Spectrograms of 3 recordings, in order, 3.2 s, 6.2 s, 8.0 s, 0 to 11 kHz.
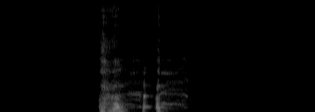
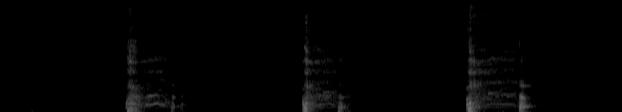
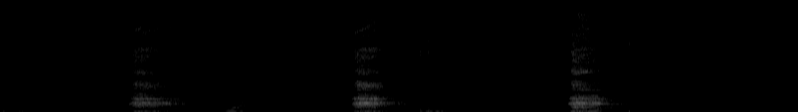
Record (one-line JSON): {"cough_length": "3.2 s", "cough_amplitude": 2125, "cough_signal_mean_std_ratio": 0.32, "three_cough_length": "6.2 s", "three_cough_amplitude": 2690, "three_cough_signal_mean_std_ratio": 0.31, "exhalation_length": "8.0 s", "exhalation_amplitude": 553, "exhalation_signal_mean_std_ratio": 0.39, "survey_phase": "alpha (2021-03-01 to 2021-08-12)", "age": "65+", "gender": "Male", "wearing_mask": "No", "symptom_none": true, "smoker_status": "Ex-smoker", "respiratory_condition_asthma": false, "respiratory_condition_other": false, "recruitment_source": "REACT", "submission_delay": "2 days", "covid_test_result": "Negative", "covid_test_method": "RT-qPCR"}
